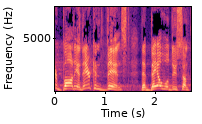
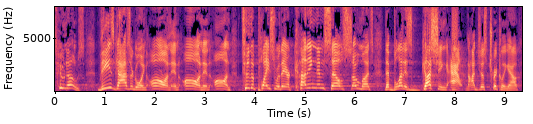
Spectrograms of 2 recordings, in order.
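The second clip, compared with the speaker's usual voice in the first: ordinary delivery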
